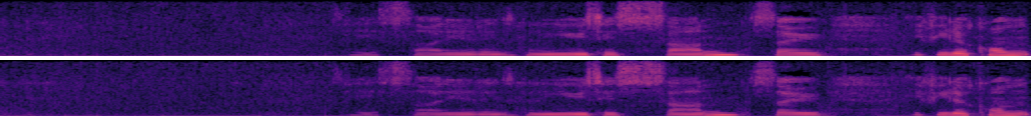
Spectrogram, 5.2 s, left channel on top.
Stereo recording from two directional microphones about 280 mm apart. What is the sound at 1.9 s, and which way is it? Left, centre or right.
Speech, left.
